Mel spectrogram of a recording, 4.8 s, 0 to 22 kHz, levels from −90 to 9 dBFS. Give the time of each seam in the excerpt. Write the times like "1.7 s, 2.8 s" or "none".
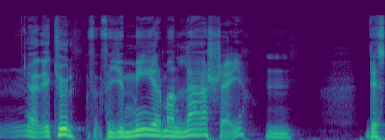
1.1 s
